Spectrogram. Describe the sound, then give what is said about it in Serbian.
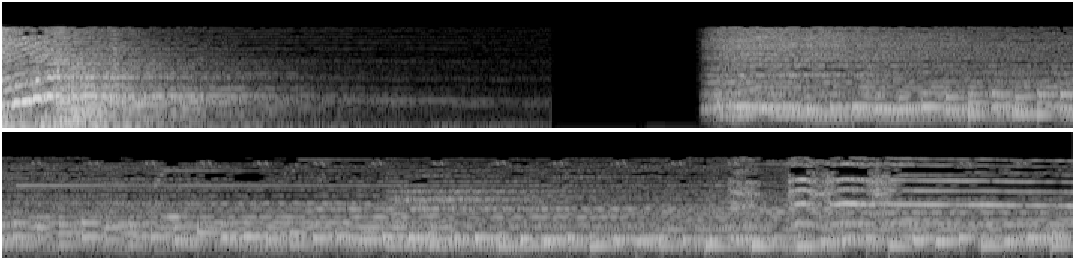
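A rooster crows loudly at the start, its call fading out over about two seconds. After a short silence, a long, steady tonal sound rich in harmonics follows and continues to the end. “Da, kad od kukuriče, onda se mi odjavljamo.”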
